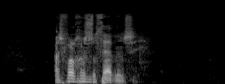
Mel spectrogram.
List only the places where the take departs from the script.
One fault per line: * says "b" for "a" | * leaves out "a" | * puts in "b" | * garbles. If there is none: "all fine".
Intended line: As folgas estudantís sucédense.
* leaves out "estudantís"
